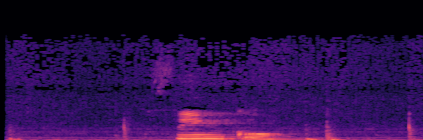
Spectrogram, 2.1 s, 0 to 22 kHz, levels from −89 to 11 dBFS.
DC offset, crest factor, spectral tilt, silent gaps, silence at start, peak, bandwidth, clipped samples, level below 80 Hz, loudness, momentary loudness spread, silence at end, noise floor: under 0.1%; 16 dB; -6.5 dB/octave; none; 0.05 s; -6 dBFS; 15.5 kHz; under 0.1%; -58 dBFS; -21 LUFS; 21 LU; 0 s; -47 dBFS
